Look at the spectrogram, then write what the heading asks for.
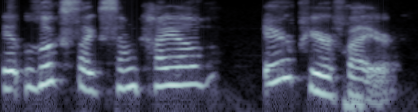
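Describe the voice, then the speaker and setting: A woman's voice: high-pitched, lively intonation, measured pace, vocal fry, full character voice. A woman playing an eager, nervous young female companion in an amateur radio play. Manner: wondering, anxious questions.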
